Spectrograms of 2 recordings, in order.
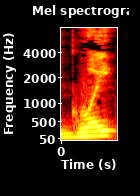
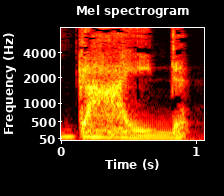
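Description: First: A w sound follows the g. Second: No w sound follows the g. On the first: The speaker calls it wrong. "no es guay" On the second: The speaker calls it right. "it's guide, right? Esa U-I es I"

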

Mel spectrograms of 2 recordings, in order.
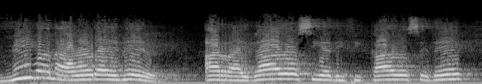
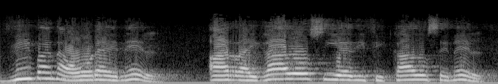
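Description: Both takes have the same delivery.

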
